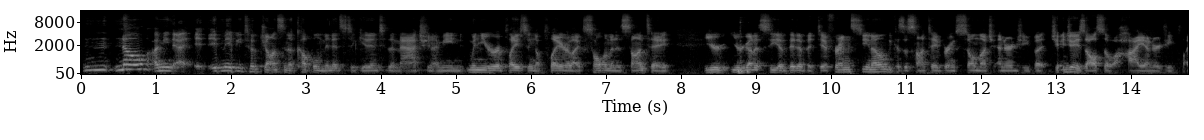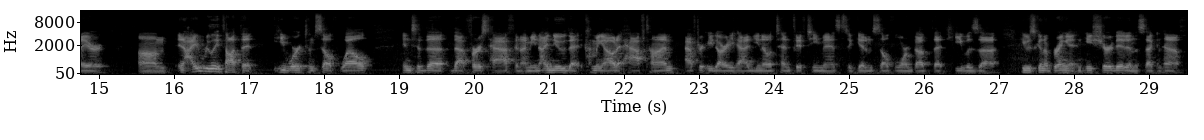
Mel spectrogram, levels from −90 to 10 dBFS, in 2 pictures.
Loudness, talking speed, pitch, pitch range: -40 LUFS, 220 wpm, 110 Hz, 95-120 Hz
